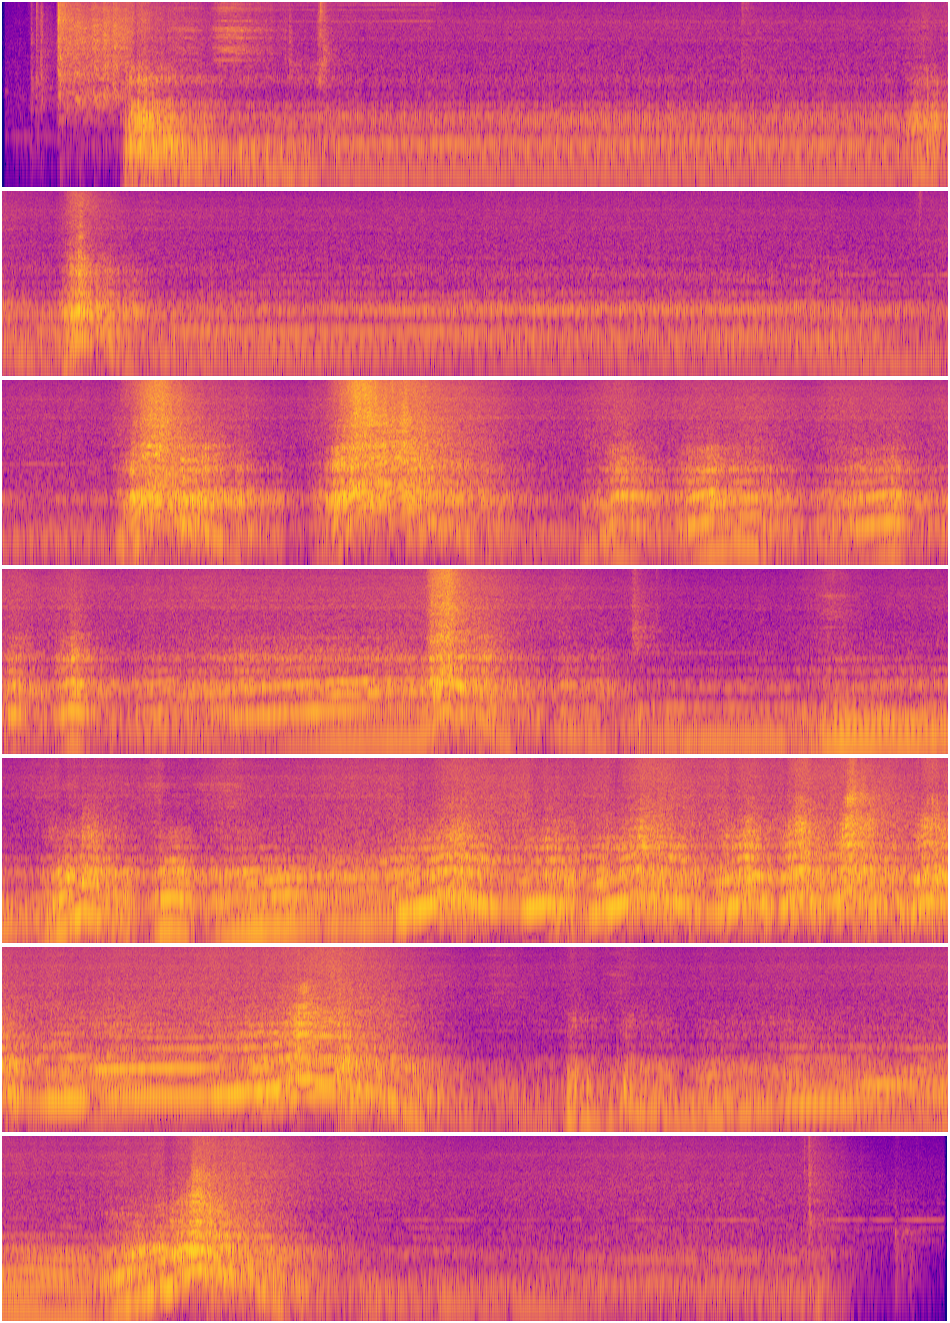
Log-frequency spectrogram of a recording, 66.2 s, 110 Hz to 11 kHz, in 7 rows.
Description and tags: Maserati GranTurismo S, V8 engine starting, revving and idling.
start, GranTurismo, motor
